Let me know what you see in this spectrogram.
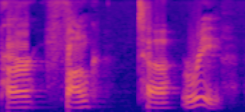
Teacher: And perfunctory has 4 syllables, and the stress is on that second syllable, that funk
